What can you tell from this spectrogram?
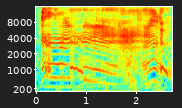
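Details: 2-week-old baby girl at her first chiropractic adjustment, with reflux and torticollis discussed: loud, high-pitched crying in sustained wails with brief breaks, in a small room. Infant cry.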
